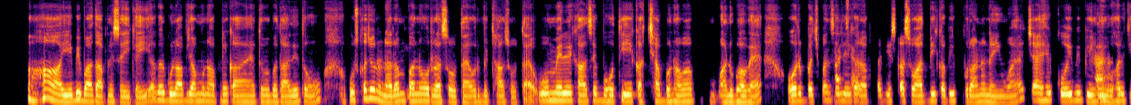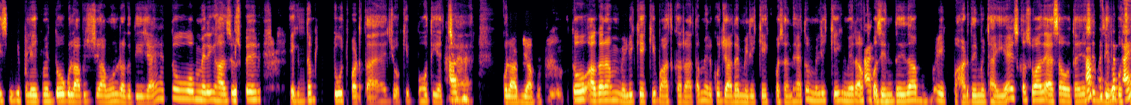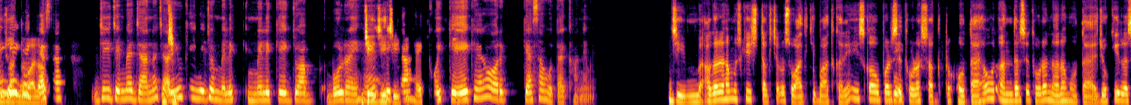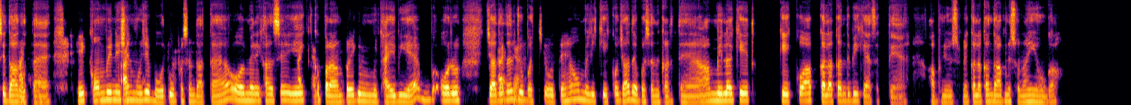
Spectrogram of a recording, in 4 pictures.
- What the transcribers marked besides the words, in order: other background noise; in English: "प्लेट"; other noise; in English: "स्ट्रक्चर"; in English: "कॉम्बिनेशन"
- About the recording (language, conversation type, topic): Hindi, unstructured, कौन-सा भारतीय व्यंजन आपको सबसे ज़्यादा पसंद है?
